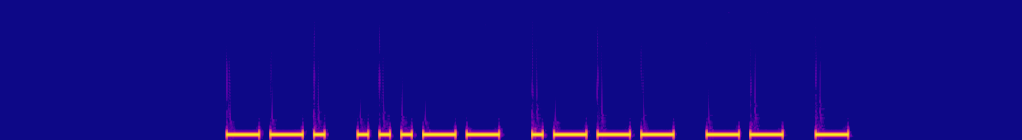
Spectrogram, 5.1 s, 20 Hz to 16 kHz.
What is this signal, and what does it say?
Morse code, heard as a keyed tone, about 22 wpm, 700 Hz. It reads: G3JMT
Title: Code Groups - 5 Letter:Numbers - 22wpm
